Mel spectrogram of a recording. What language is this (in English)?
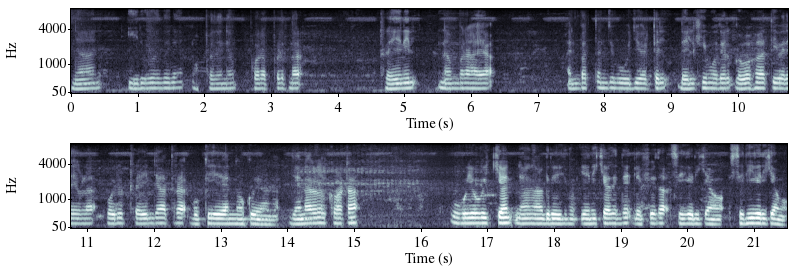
Malayalam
